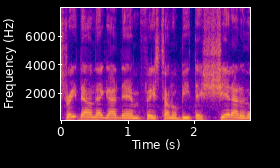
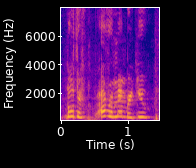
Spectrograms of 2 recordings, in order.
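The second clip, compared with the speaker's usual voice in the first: high, fast mocking falsetto; mock dramatic Kenny; faster than usual. Friend mocking Kenny on a podcast, in a high falsetto. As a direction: ham up a dramatic reunion line, pitched way up.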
